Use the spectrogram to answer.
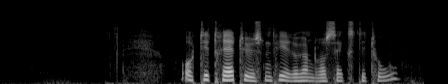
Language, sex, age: Norwegian, female, 45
